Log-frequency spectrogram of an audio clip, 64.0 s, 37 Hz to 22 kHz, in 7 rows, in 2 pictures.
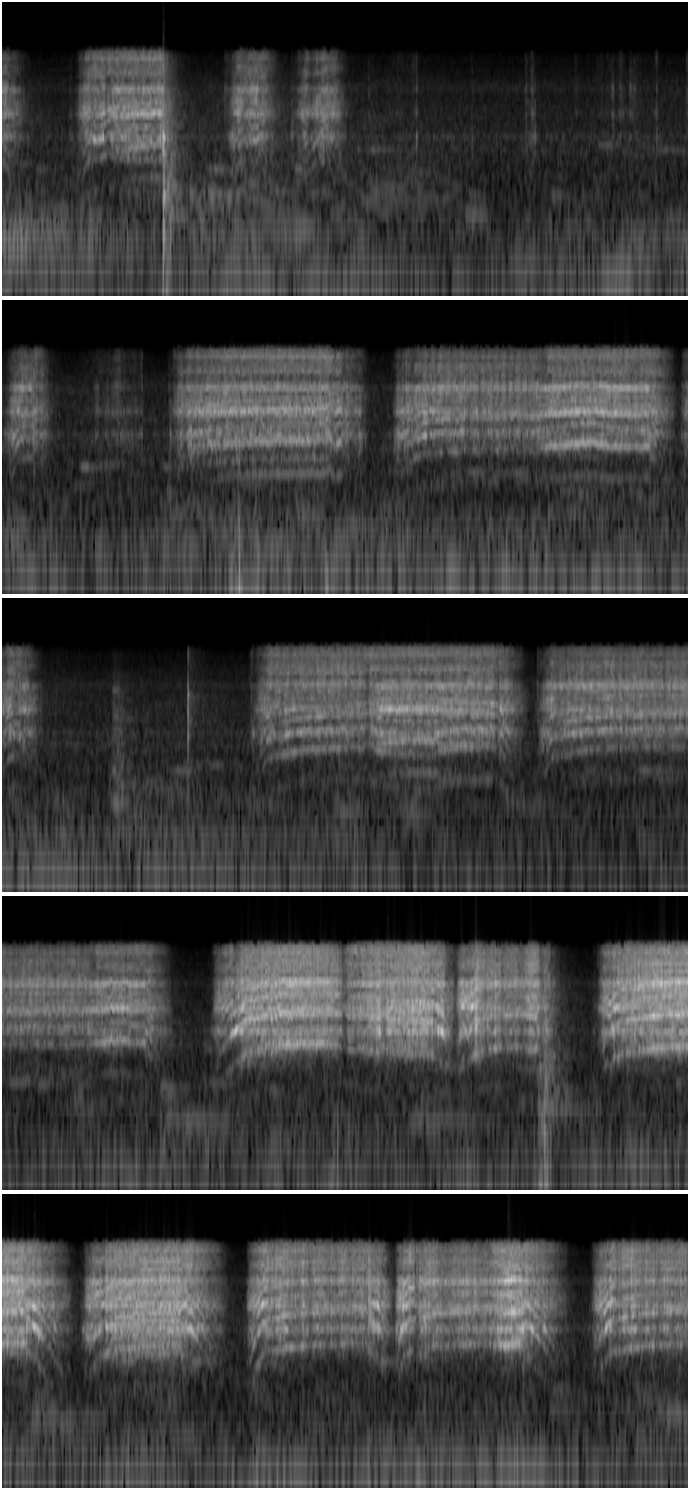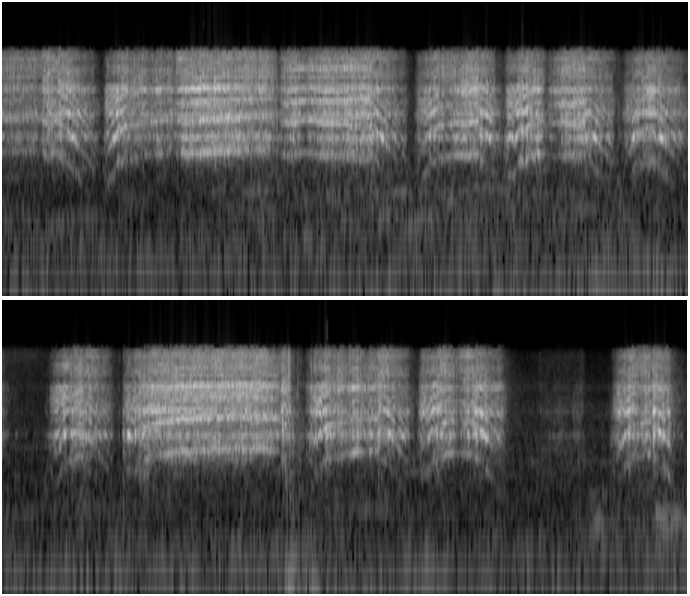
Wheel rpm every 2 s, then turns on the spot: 60, 50, 30, 10, 10, 20, 100, 70, 110, 30, 0, 80, 100, 100, 100, 120, 200, 120, 130, 110, 160, 180, 120, 180, 210, 150, 140, 70, 110, 170, 120, 40.
36-38 62-64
